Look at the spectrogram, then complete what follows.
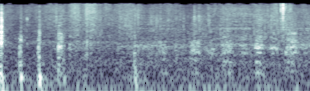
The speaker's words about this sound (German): Was war das? Ein weißer Tiger. Seit drei Tagen scharwenzelt er ums Haus rum. Riecht wahrscheinlich das Wild in der Speisekammer.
